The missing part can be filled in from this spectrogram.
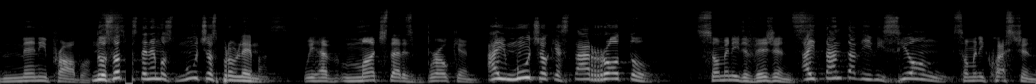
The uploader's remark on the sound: Sermon delivered Sunday, February 14, 2021 (Transfiguration Sunday), at a joint worship service of Christ Church Madison visiting at Lighthouse Church Madison.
